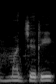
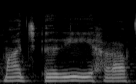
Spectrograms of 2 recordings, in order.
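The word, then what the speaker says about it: مجراها: حروف مقطعات کہتے ہیں۔ مجرے کا تلفظ مجرے، قطرے کی رے کی طرح ہوگا، مجریہا۔ شد والا حرف ہمیشہ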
